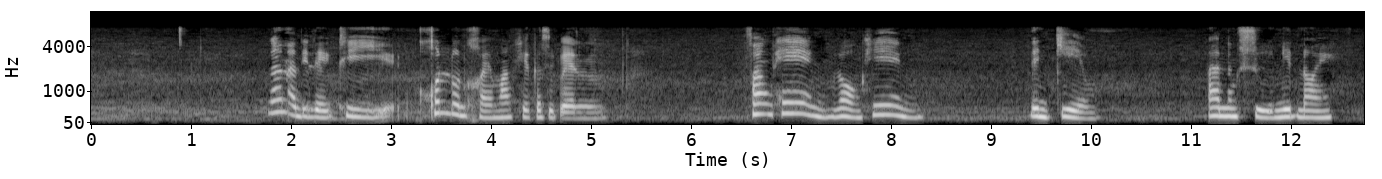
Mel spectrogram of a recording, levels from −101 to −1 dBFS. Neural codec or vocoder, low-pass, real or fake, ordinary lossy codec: codec, 16 kHz, 8 kbps, FreqCodec, larger model; 7.2 kHz; fake; none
